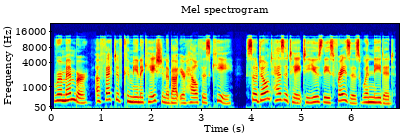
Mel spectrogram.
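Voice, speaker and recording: A woman reading an English lesson, saying example phrases slowly and clearly. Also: medium pitch, animated, no echo, studio quality. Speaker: English teacher. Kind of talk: scripted lesson narration.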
